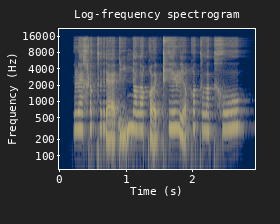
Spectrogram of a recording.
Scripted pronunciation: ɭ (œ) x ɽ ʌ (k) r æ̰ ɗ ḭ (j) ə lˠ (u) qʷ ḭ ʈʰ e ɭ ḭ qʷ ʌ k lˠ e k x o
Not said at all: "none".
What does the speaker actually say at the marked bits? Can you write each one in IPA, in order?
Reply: æ, k, ɲ, ʏ

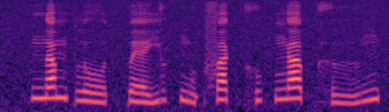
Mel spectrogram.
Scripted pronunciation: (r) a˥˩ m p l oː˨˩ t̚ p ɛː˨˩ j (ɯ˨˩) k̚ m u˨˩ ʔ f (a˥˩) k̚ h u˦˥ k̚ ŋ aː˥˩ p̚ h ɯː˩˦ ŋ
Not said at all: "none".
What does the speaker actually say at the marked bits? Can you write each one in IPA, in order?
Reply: n, ɯ˦˥, a˥˩

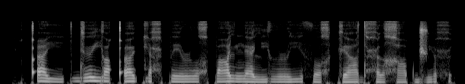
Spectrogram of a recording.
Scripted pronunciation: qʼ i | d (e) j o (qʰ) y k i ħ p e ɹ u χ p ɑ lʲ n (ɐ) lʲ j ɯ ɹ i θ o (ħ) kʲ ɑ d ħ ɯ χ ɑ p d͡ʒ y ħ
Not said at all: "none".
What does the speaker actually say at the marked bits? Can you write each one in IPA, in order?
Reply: ø, qʼ, æ, χ

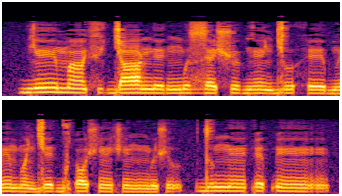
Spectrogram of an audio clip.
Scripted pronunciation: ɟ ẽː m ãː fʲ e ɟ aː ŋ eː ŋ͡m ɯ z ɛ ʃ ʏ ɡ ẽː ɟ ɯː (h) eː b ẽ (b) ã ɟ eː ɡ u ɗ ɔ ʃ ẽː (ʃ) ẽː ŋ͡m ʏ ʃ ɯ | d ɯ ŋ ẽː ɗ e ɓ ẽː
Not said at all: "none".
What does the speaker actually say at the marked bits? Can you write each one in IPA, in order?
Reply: h, b, ʃ

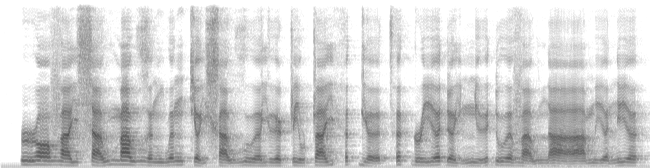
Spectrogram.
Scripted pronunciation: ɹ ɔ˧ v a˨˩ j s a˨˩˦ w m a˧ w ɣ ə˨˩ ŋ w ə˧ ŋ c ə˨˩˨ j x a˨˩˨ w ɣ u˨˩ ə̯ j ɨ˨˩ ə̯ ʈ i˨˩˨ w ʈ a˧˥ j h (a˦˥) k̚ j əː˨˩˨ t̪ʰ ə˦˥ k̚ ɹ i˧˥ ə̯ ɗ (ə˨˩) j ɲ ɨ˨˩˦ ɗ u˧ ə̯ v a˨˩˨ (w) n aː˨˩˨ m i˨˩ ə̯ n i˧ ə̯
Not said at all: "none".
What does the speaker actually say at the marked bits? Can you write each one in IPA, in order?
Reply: ə˦˥, ə˨˩, w

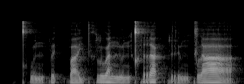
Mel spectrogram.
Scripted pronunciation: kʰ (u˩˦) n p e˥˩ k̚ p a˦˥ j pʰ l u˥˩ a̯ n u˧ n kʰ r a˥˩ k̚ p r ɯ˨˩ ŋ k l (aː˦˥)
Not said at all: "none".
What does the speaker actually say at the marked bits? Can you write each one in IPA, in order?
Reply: u˨˩, aː˥˩

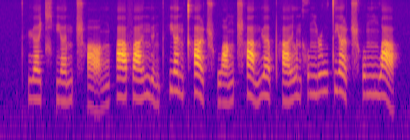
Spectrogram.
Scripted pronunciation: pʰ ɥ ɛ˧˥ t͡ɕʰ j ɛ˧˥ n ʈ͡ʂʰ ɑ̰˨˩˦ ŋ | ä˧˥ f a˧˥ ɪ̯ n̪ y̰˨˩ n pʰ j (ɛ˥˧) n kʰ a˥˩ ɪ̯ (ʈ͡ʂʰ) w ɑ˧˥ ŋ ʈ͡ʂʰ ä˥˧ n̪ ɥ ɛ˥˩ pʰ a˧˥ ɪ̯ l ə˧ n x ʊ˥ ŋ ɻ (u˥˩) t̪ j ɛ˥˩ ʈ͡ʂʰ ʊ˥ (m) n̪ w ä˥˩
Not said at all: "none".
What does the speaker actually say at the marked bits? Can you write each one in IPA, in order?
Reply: ɛ˥˧, ʈ͡ʂʰ, u˥, ŋ

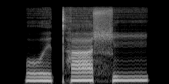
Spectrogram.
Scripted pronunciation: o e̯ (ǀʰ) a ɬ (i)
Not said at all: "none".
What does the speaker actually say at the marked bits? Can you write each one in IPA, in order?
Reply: t̪ʰ, i

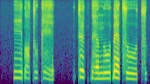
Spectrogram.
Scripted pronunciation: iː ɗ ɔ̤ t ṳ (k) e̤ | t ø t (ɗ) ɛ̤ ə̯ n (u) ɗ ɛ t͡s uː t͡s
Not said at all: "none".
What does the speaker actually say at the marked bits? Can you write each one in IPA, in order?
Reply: k, ɗ, uː

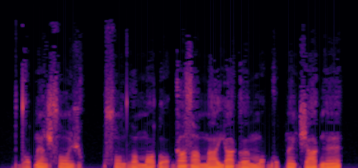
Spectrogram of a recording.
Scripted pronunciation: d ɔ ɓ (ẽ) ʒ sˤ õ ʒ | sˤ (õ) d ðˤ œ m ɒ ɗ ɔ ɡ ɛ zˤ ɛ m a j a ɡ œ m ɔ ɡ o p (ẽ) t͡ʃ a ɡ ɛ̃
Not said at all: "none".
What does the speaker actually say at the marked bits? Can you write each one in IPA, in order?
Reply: ɛ̃, õ, ɛ̃

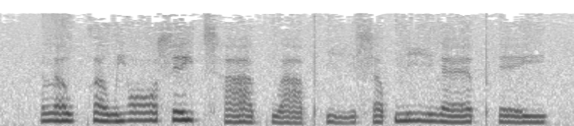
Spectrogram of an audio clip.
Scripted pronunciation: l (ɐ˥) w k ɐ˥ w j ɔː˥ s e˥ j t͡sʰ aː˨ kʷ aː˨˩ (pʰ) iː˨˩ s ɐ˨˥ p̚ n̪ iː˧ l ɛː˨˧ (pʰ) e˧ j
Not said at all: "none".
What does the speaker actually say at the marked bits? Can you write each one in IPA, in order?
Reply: ɐ˥, pʰ, pʰ

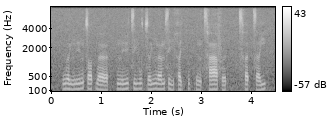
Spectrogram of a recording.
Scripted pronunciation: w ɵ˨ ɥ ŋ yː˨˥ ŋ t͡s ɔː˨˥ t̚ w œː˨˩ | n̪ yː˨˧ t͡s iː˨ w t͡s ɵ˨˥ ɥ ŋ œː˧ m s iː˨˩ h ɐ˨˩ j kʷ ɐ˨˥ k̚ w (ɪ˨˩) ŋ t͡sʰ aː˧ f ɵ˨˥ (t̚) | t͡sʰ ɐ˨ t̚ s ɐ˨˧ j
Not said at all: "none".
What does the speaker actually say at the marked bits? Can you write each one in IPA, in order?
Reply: ɪ˨˩, t̚

